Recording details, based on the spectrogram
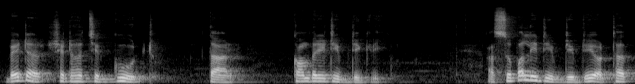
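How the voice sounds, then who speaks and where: A man teaching spoken English, explaining grammar slowly and repeating each phrase word by word. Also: mid-range voice, dark tone.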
